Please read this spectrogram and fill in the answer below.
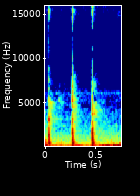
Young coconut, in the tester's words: Ada bunyi ting kan. ting tak ada. Pop tu insya-Allah. Isi cantik.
